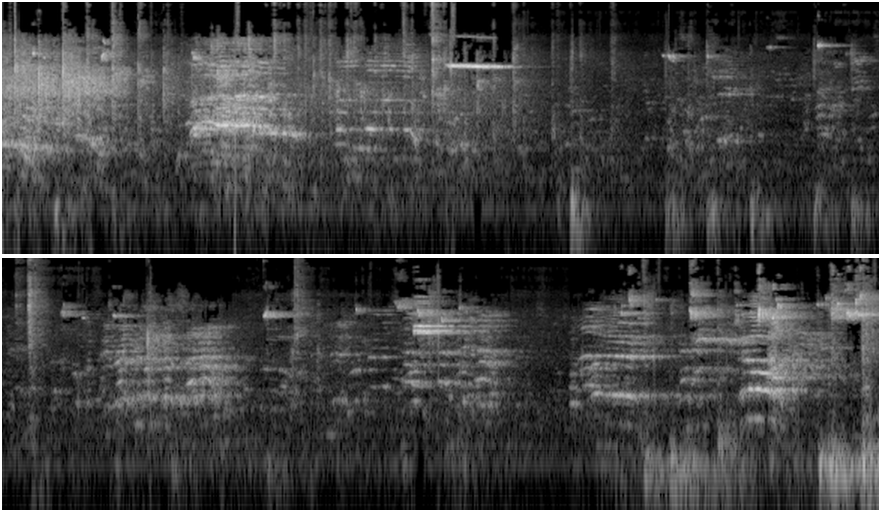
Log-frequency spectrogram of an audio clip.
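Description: Young men shout and call to each other across a large echoing gym.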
